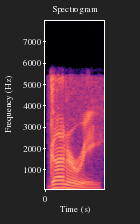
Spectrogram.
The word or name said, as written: gunnery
